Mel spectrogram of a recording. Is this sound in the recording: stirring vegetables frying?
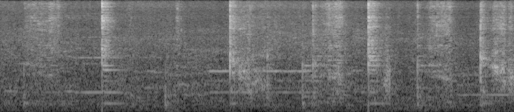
yes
